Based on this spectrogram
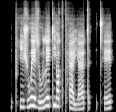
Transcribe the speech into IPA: pʰ i˧ ʒ w e˥˧ z u˩˧ l e˥ t j ɒ˥ t pʰ æ˧˩ j æ˩˧ t | t̪ʰ e˩˧

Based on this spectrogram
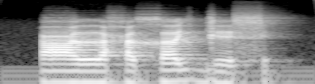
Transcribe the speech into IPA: ʕ əː ħ ə x ɐ lʲ ɡ ɪ s

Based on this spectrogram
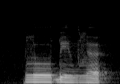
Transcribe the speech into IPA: l o ɓ e w l ɐ

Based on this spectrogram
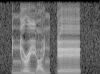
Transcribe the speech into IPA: ʎ ə˞ j a̤ ʎ ɗ e

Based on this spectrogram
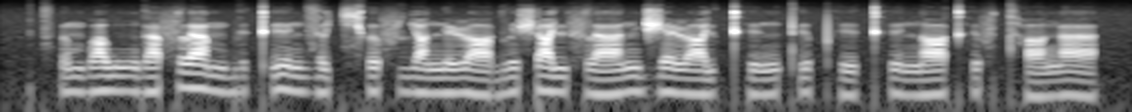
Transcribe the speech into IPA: t͡sʼ ə m b ɑ w ŋ ɡ a f l a m b ɪ kʼ ɪ n z ə t͡ɕʰ ə f ʎ ɑ n ɪ ɭ ɑ ɡ l ɪ ʃ ɾ ɑ lʲ f l a n d͡ʒ ɛ ɭ ɑ lʲ kʰ ɪ ŋ tʼ ɪ pʰ ɪ kʰ ɪ n ɑ kʰ ɪ f tʰ ɑ ŋ a

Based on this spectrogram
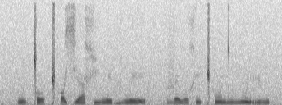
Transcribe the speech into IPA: w ɨ ǀ o ǁʰ ɔ sʲ a x i w e b i w e | v ɛ w o x ẽ ǁʰ õ d ũ n ũ rʲ u

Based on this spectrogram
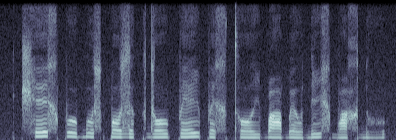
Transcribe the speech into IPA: t͡ʃʰ e x p u ɓ u s k͡p o z ɯ k d o u̯ p e i̯ p e x t̪ʰ o i̯ ɓ ɑ ɓ ø u̯ ɗ i x b ɑ x ɗ ṳ

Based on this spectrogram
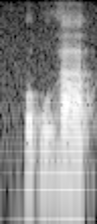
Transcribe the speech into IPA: o p w u ɦ a

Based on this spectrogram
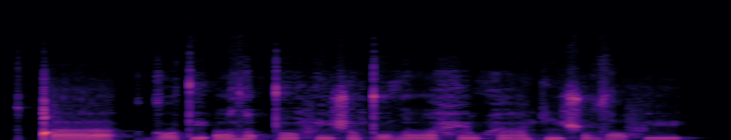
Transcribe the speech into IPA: ǃ aː˨ | ɡ ɔ˨ t̪ e˨ ʔ ã˦ zˤ ɛ̃˨ ʔ t̪ ɔ̃˨ f ẽ˨ ʃ ɔ̃˨ t̪ u˨ ðˤ ãː˨˦ h ɛ̃˦ w h ãː˨ kʲ ẽ˦ ʃ ũ˨ zˤ ə˞˨ f e˨

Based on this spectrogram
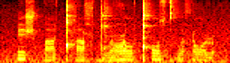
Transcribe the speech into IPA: e˦ ʃ f a˨ ǃʰ a˨ ħ ɡ͡ǃ ʊ˨ ʕ ɔ˦ ǃʰ ɔ˦ z kʰ ʊ˨ ħ ɽ ɔ˦˨ ɭ

